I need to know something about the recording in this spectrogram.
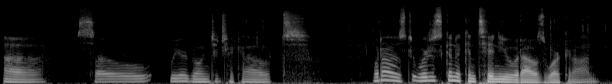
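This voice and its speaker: A man with a medium-pitched voice speaks at a normal speed, with no echo in the recording. He's hosting a live programming stream, relaxed and rambling, correcting himself as he chats casually through his code.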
